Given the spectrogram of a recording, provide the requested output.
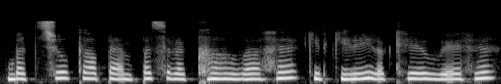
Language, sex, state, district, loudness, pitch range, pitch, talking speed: Hindi, female, Bihar, Patna, -11 LUFS, 245-270 Hz, 255 Hz, 120 wpm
